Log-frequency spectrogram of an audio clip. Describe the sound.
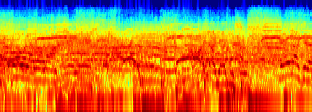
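An audience cheers and applauds loudly and continuously for about six seconds, many voices whooping and shouting over one another in a dense, excited roar.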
